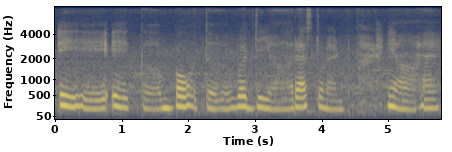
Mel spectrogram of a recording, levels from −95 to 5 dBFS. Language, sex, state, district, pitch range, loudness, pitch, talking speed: Punjabi, female, Punjab, Kapurthala, 185-230 Hz, -18 LUFS, 200 Hz, 70 wpm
